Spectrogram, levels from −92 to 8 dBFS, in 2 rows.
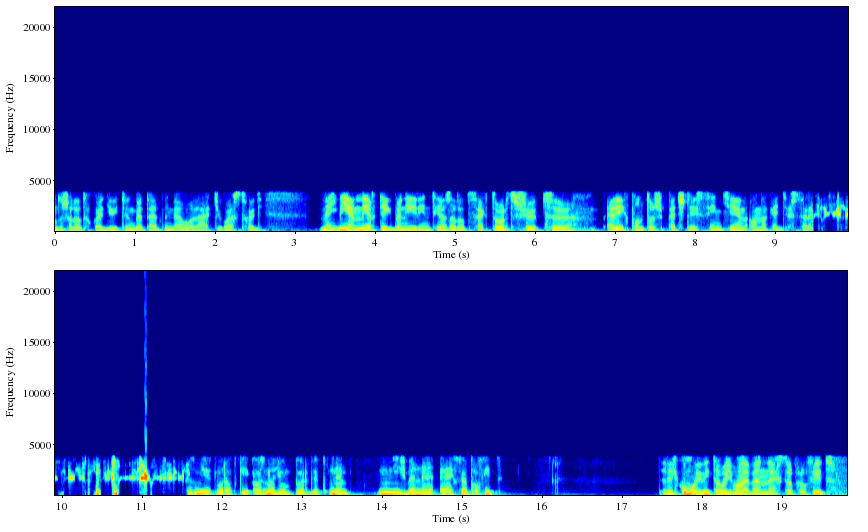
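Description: From 9.46 s to 11.65 s the speech gives way to garbled noise and a wobbling warble that barely tracks it. This is a codec payload misread: the AMR narrowband stream, whose light coding character elsewhere fits about 12.2 kbps, was packed octet-aligned but decoded as bandwidth-efficient. The decoder therefore took bits from the wrong positions in each frame until the two sides agreed on the packing again.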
